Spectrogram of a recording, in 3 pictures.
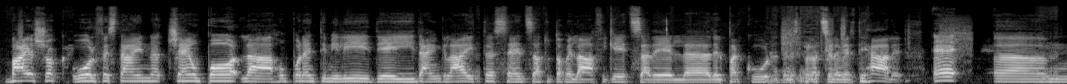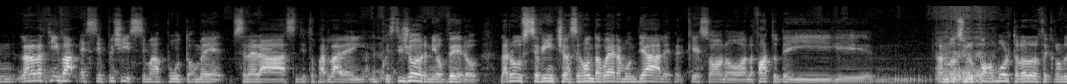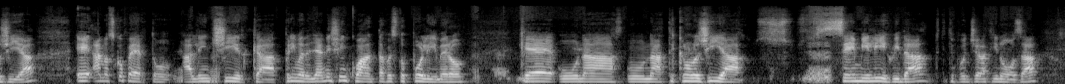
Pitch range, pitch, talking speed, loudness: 120-145 Hz, 130 Hz, 135 wpm, -16 LUFS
